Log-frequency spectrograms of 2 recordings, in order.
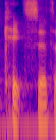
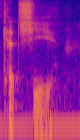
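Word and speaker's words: Cait Sith: So even though it's spelled Kate Sith, it's pronounced Ketshi.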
